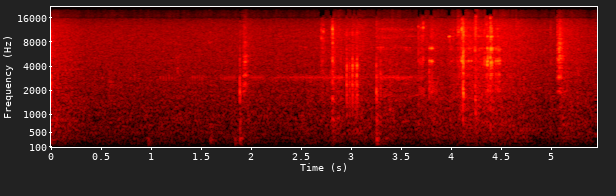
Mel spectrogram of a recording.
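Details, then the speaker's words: Sony MZ-R91 MiniDisc recorder bought as dead: after inserting a disc, faint uneven ticks about three a second in a quiet room while nothing moves and the disc never loads; owner suspects it may just need cleaning and lubing, unconfirmed. "So it sounds like it's trying to load, but nothing's actually moving, and I don't know."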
